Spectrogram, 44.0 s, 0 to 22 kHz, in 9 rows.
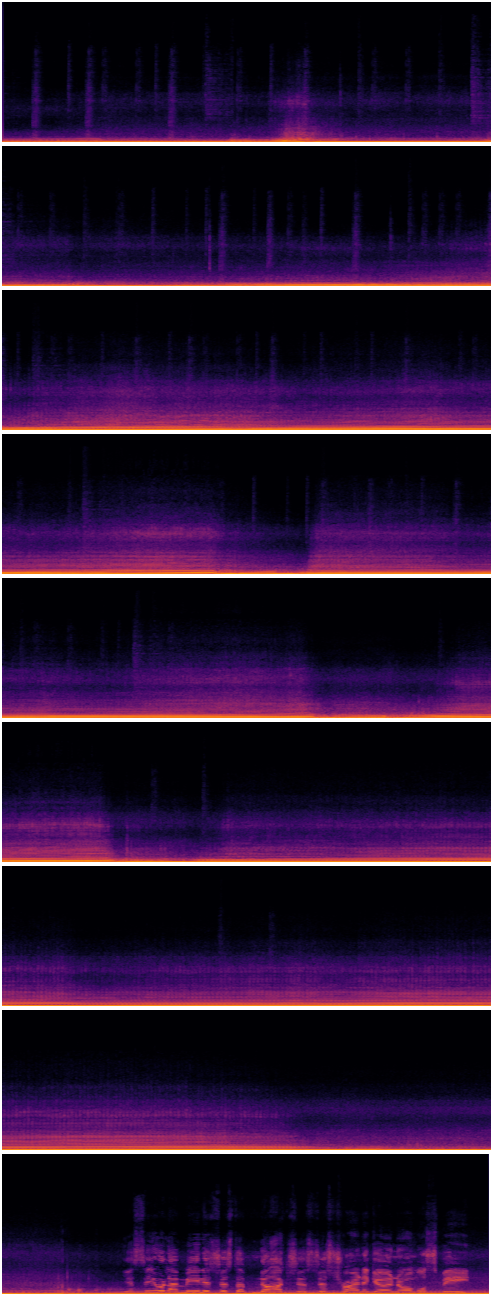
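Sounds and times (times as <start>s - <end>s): car engine accelerating through gears: 0.0s - 43.9s.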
